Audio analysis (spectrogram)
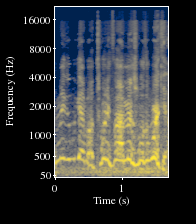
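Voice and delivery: retold retort. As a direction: fire it back high and fast, fed up. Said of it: "I was like".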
